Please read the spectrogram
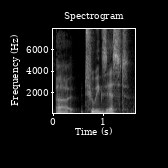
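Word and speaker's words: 2(X)IST: It is called To Exist, but it's spelled weird. It's like 2XIST.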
